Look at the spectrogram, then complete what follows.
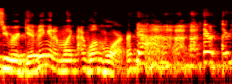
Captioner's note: laughing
